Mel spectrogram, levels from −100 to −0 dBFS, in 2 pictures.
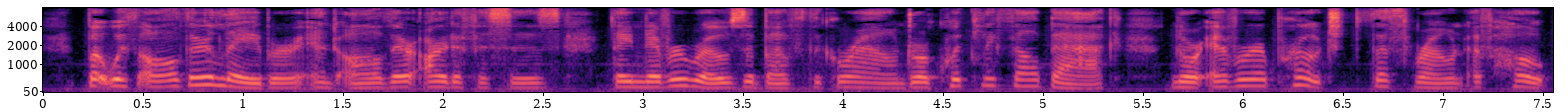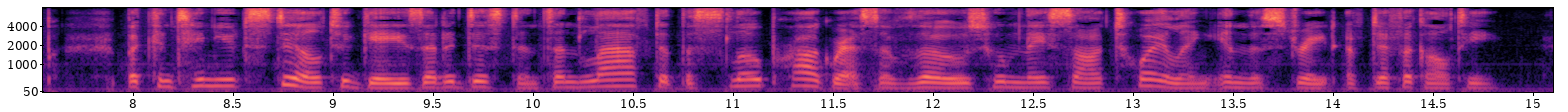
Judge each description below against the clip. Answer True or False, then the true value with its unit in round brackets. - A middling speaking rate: False (215 wpm)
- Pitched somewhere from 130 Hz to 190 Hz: True (185 Hz)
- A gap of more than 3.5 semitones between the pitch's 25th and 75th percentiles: True (4.4 semitones)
